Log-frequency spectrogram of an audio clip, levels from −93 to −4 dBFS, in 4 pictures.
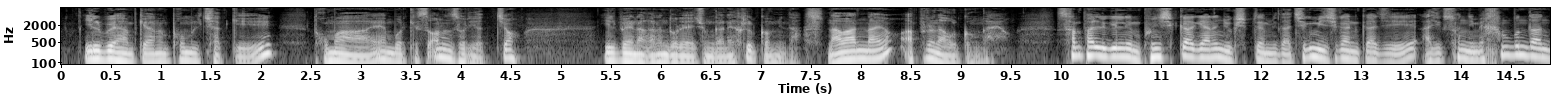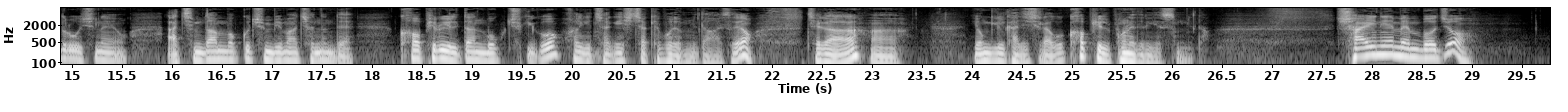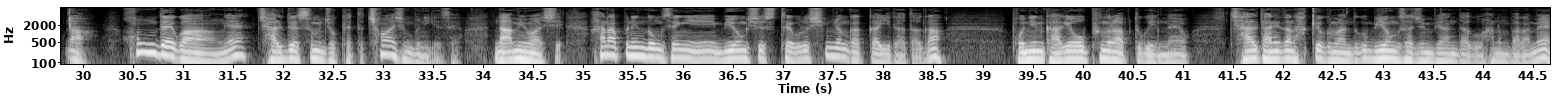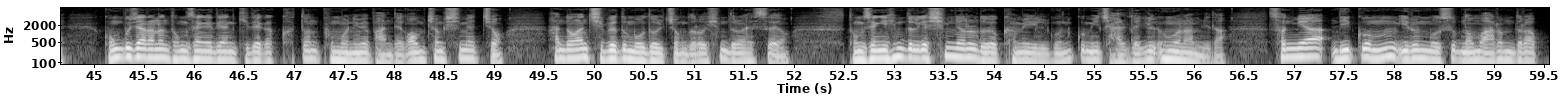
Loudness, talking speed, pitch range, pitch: -19 LUFS, 315 characters per minute, 100-135 Hz, 115 Hz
